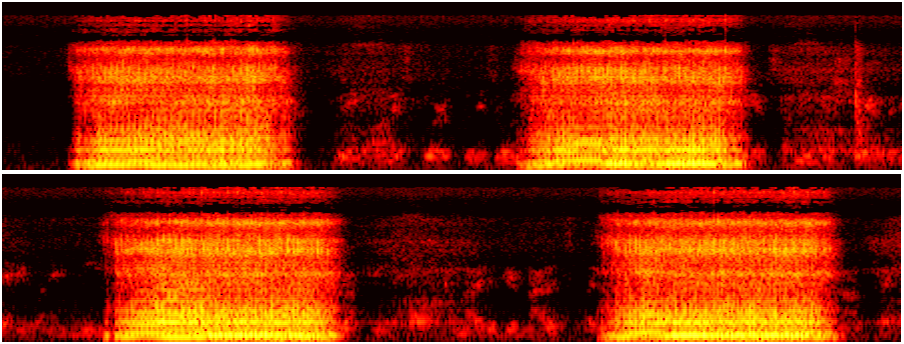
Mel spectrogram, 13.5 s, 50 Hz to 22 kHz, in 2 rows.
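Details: Night-time snoring by someone keeping a bed partner awake: four loud, rattling snores on inhalation with quiet exhalations, about 17 breaths a minute.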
